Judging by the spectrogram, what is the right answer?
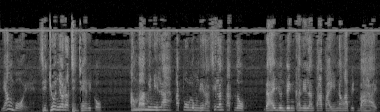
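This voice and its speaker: High-voiced Filipino woman pastor preaching. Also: brisk, vocal fry, slightly rough. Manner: animated storytelling, acts out dialogue in quoted voices. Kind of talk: Sunday sermon. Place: church service, recorded live.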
